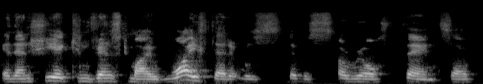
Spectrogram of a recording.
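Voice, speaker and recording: A middle-aged man chatting casually as an interview guest, rambling a little and pausing as he goes. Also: medium pitch, darkish tone, slightly rough. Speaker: interview guest, horror host and film reviewer.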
